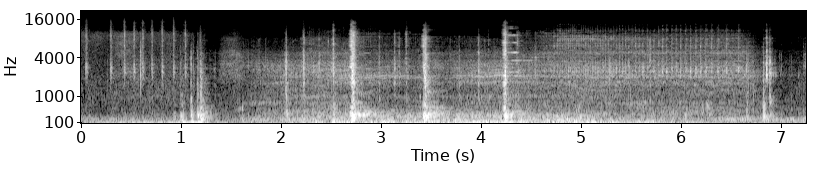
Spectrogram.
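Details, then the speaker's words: Specialized Turbo Como 5.0 e-bike, Brose mid-drive motor with about 90 Nm torque and no shift detection, 11-speed Shimano Deore. Shifting under load without easing off the pedals causes sharp chain pops and clicks over wind rumble. "No bueno, right? Like, you can really hear it popping."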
